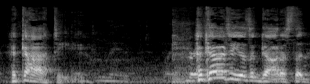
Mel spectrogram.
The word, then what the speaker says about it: Hecate: incredibly technical about it, the proper way to say her name sounds something a little bit more like Hecate. And since almost none of us are doing that, shush. I'm saying Hecate.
